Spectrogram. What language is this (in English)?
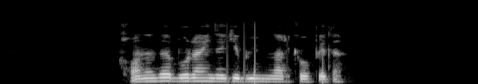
Uzbek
